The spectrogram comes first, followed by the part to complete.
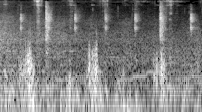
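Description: Running footsteps on asphalt, about three strikes a second, over a steady low rumble.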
